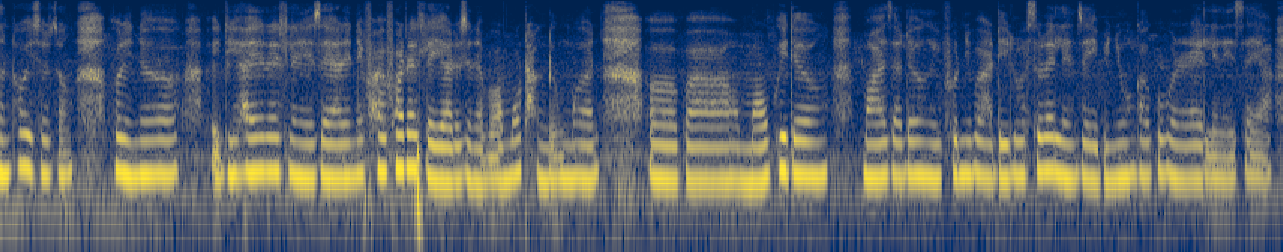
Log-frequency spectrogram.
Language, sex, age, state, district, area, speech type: Bodo, female, 18-30, Assam, Baksa, rural, spontaneous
